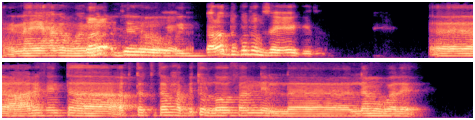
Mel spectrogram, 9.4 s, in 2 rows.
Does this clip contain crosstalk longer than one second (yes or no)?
no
